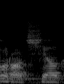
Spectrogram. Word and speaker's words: Rothschild: Jadi di video ini gue bakal pronounce Rothschild itu dalam bahasa Inggris saja ya. Kalau pakai bahasa Jerman kan dia pronounce-nya itu Rothschild kan. Cuman biar kalian yang udah pernah dengar nama ini tuh kan lebih familiarnya dengan Rothschild, bukan Rothschild.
